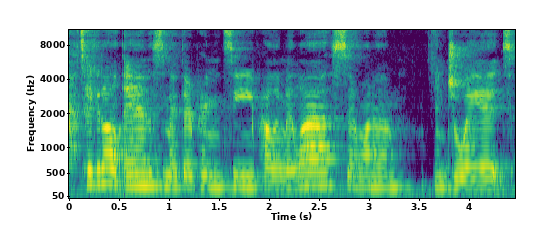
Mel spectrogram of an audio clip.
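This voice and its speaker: Over noticeable background noise and audible room echo, a woman speaks at a moderate pace in a fairly high pitch with ordinary pitch variation. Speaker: vlogger. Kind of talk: casual vlog talk to camera.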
